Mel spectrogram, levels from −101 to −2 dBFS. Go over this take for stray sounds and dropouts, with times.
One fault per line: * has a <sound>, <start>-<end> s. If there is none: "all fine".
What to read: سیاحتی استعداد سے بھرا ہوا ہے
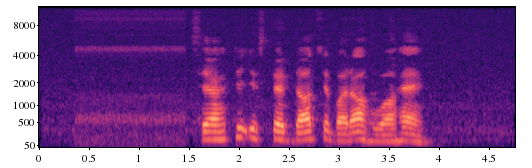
all fine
